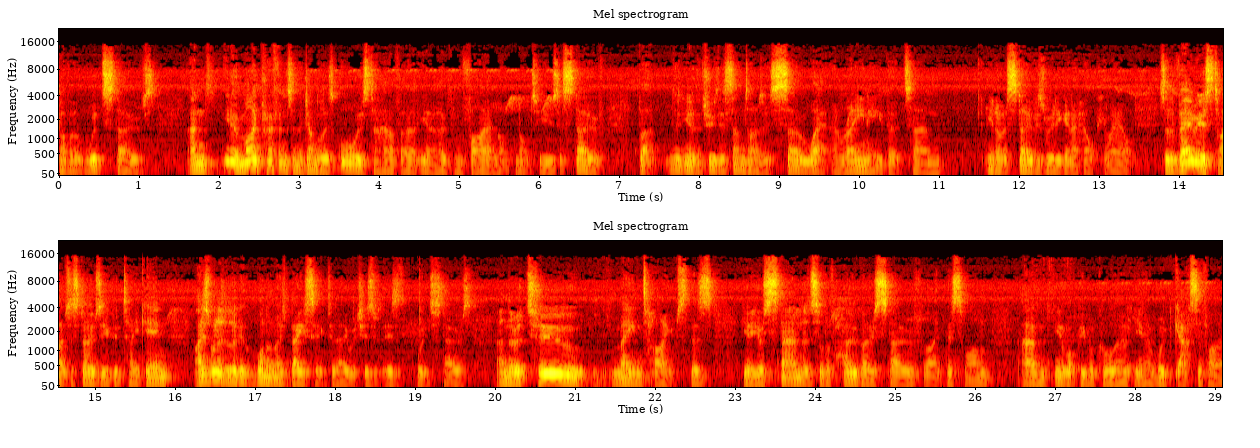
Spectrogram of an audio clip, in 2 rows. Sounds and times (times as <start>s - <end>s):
Speech: 0.0s - 29.0s.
